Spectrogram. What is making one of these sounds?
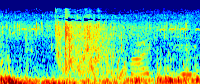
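Water splashes beside a small boat.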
